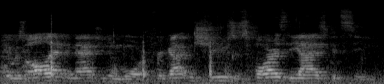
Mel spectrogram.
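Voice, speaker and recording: A man giving a humorous storytelling speech to an audience in a theatrical, deliberate comic manner. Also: fairly high pitch. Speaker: speech contest contestant. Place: room with an audience. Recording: roomy, distant mic, clearly noisy.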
